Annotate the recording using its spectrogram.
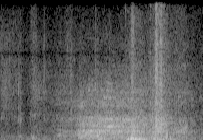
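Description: Studio audience laughter swells and fades, with a couple of sharp thumps about a second and a half in.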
